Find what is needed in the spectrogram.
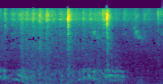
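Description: Domestic fantail pigeons cooing in a small aviary, with two short clicks about a second and a second and a half in.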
